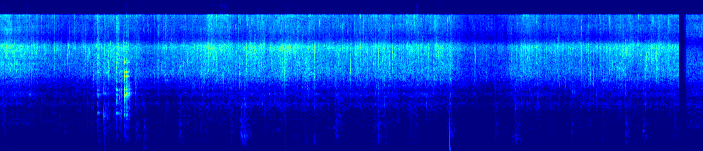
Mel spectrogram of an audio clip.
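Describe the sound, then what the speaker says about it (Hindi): Chopped radish fries with softened onions in a pan, a loud continuous close sizzle with occasional stirring scrapes and a sharp knock near the end, no voices. "अब मैं इसमें कटी हुई मूली डालूँगी और इसे भी प्याज में नरम करूँगी"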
